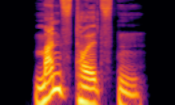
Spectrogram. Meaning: 1. superlative degree of mannstoll 2. inflection of mannstoll: strong genitive masculine/neuter singular superlative degree
- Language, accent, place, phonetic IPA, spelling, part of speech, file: German, Germany, Berlin, [ˈmansˌtɔlstn̩], mannstollsten, adjective, De-mannstollsten.ogg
